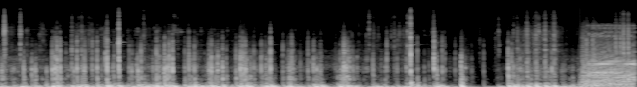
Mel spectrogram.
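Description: A rapid, irregular series of sharp clicks and knocks over a low wind rumble on the microphone. Steady background music comes in near the end.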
